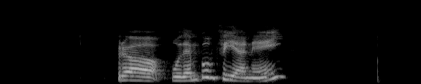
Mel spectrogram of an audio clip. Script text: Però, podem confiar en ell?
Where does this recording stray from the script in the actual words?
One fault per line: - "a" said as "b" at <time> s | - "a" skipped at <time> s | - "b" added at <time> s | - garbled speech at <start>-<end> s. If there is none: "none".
none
